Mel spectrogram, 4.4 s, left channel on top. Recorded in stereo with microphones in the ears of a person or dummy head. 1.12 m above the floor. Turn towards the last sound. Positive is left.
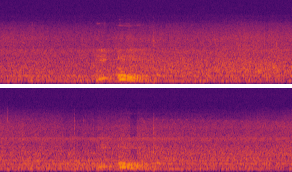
turn(degrees=45)  # may be behind; listen again after turning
